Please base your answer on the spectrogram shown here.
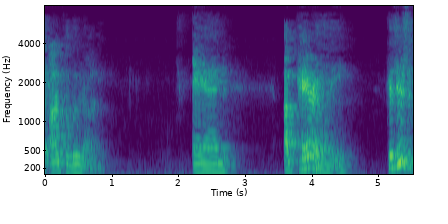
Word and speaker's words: Archaludon: let me pronounce this, Archaludon. Like Archer, Arc, okay. But Arcos, sometimes the H in Arc can be silent, so I'm going to say Archaludon.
